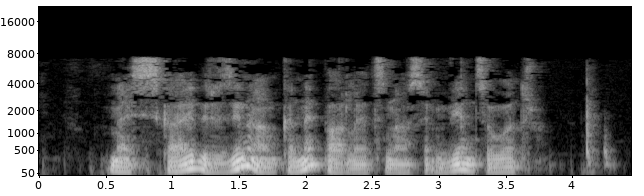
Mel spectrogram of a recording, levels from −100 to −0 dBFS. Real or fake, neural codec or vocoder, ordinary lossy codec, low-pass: real; none; MP3, 32 kbps; 7.2 kHz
